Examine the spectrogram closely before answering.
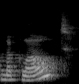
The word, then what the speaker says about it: McLeod: I am the founder of uh PDbody and today I am here with McCloud. Hi. Well done on pronouncing the surname.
